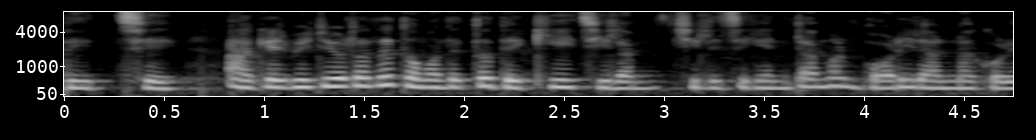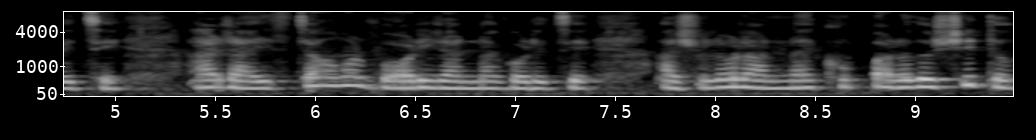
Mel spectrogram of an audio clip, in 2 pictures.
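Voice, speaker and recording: A woman talks with fairly even intonation. Noticeable background noise is present. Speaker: vlogger, mother. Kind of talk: vlog voice-over narration.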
